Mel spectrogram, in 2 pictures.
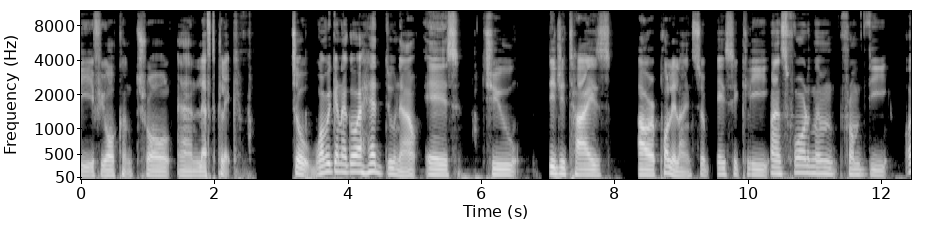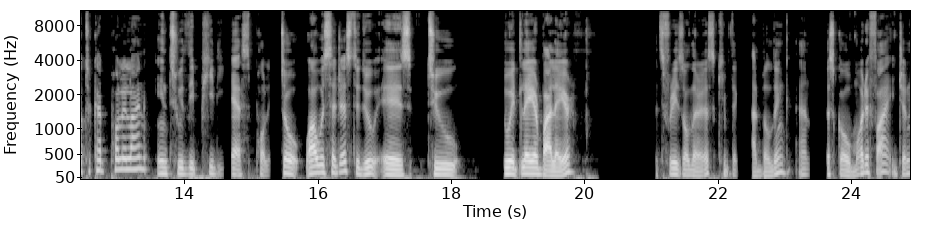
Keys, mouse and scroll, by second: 2.9 scroll up 1, 3.0 click, 18.9 double click, 19.4 click, 19.8-20.2 shift+middle drag, 20.0 shift+click.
